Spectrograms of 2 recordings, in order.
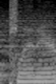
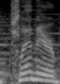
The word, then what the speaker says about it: plein air: This is the PleinAir Podcast with Rhoads, publisher and founder of PleinAir Magazine. In the PleinAir Podcast, we cover the world of outdoor painting.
